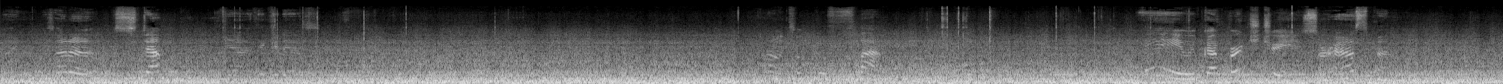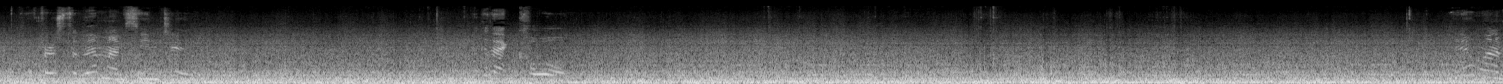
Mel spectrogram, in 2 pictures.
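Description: Steady road and engine noise of a car at highway speed, heard inside the cabin, with faint short higher sounds scattered through it.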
